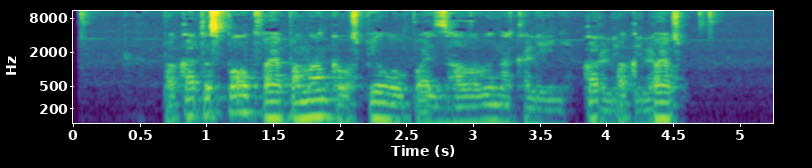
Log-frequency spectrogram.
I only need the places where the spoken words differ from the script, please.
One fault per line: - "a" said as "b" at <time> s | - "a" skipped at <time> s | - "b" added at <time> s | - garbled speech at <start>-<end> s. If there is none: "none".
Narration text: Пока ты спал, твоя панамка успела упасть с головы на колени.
- garbled speech at 3.8-4.6 s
